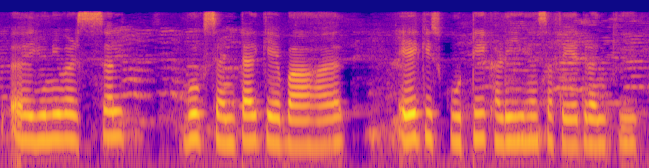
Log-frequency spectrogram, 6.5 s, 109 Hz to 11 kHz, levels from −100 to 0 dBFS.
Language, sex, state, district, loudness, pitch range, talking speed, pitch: Hindi, female, Uttar Pradesh, Lucknow, -18 LUFS, 215-245 Hz, 120 wpm, 230 Hz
